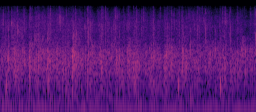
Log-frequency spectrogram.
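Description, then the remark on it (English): An audience gives a man a big hand, clapping steadily in a dense, even wash of many hands applauding without pause, with a faint low hum running beneath it. “Give him a big hand.”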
